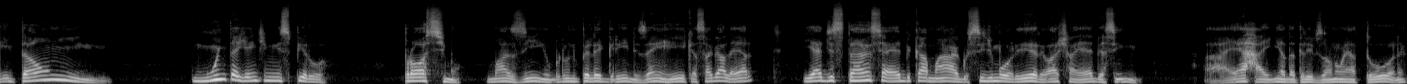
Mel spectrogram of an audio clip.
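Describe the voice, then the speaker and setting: A man with a fairly high, dark, mellow voice speaks at a moderate pace, using lively intonation. He leaves long, frequent pauses, and the sound is dry and close with no echo. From Paraíba Valley, São Paulo state (Lorena). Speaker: radio and TV announcer and presenter. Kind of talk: interview conversation. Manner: animated.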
